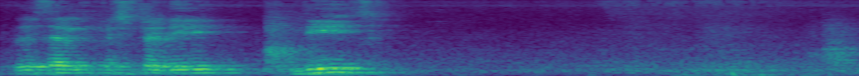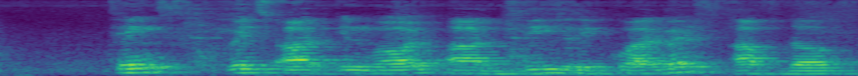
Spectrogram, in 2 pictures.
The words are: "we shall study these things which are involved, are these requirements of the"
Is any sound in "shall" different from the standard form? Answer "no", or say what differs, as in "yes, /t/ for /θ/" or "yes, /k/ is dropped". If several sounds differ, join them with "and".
yes, /s/ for /ʃ/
